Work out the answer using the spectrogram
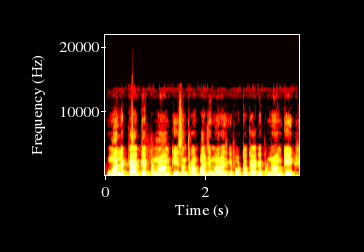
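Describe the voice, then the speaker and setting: High-voiced man telling his testimony. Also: completely flat delivery, fairly quick, bright, forceful tone, clean tone. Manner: retells scenes by acting out every line of dialogue. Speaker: devotee sharing a testimony. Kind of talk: emotional spoken testimony.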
